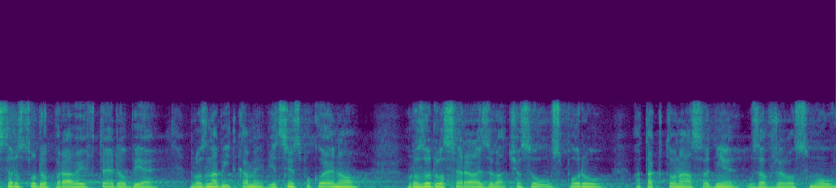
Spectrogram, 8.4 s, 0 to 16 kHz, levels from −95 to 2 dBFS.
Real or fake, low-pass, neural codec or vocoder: fake; 7.2 kHz; codec, 16 kHz, 16 kbps, FunCodec, trained on LibriTTS, 50 frames a second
